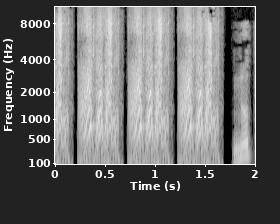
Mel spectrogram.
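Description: Glitch transition sound effect: a run of short, scratchy static bursts, about two a second, that cuts off sharply just before a voice begins.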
